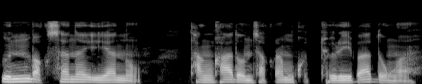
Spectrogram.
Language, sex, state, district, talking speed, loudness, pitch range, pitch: Garo, male, Meghalaya, South Garo Hills, 85 wpm, -17 LUFS, 95-115 Hz, 105 Hz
